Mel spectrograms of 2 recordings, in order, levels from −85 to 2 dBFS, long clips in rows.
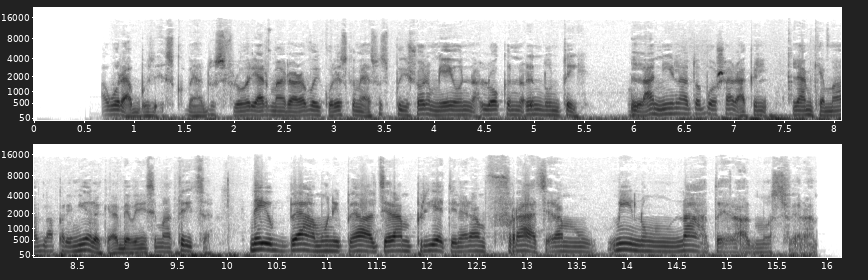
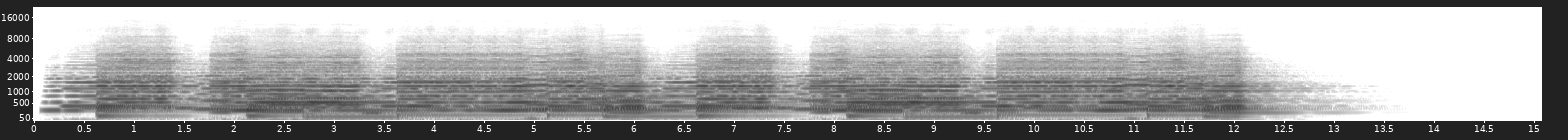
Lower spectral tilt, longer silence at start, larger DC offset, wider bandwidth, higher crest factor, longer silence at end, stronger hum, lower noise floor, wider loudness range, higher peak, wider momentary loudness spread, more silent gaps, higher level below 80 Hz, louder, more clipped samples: about the same, -6 dB/octave vs -5.5 dB/octave; first, 0.65 s vs 0.05 s; neither; first, 14.5 kHz vs 13 kHz; about the same, 14 dB vs 14 dB; second, 0.25 s vs 2.55 s; neither; second, -77 dBFS vs under -90 dBFS; about the same, 5 LU vs 3 LU; first, -2 dBFS vs -12 dBFS; first, 11 LU vs 7 LU; neither; first, -26 dBFS vs -60 dBFS; first, -18 LUFS vs -25 LUFS; neither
